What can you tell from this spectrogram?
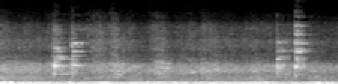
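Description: Freight train's autorack cars rolling past close by: a steady low rumble of steel wheels on rail, with brief high squeals about a second in and again near the end.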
